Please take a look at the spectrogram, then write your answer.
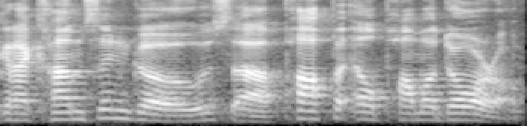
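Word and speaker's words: pappa al pomodoro: your menu but guy comes and goes uh papa el pomodoro right that's right did i say it right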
